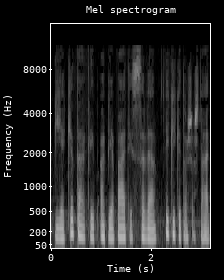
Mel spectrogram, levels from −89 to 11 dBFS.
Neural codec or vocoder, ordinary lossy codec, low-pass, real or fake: none; MP3, 48 kbps; 14.4 kHz; real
